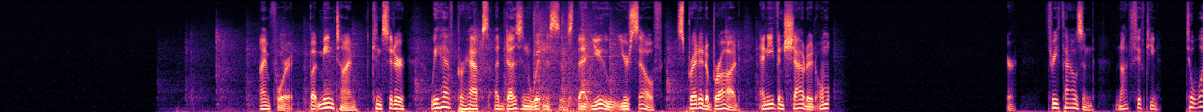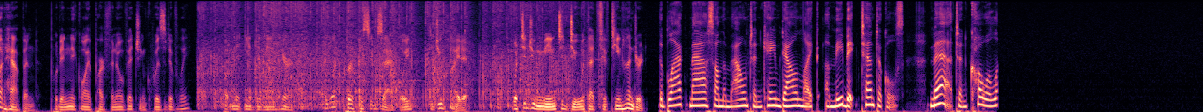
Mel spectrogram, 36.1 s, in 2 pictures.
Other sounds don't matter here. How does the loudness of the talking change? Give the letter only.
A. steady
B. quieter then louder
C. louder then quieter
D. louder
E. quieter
B.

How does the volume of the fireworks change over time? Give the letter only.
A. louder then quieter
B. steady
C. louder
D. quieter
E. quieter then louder
B.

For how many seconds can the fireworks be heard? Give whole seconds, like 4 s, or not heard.
6 s.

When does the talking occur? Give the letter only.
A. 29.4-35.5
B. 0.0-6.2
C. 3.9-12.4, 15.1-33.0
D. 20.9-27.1
C.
